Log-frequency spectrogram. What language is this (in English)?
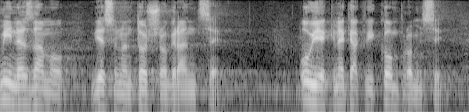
Croatian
